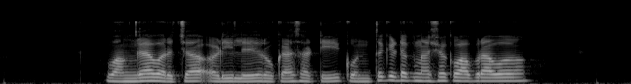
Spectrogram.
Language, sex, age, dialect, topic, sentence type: Marathi, male, 18-24, Varhadi, agriculture, question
